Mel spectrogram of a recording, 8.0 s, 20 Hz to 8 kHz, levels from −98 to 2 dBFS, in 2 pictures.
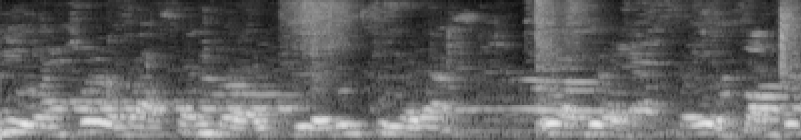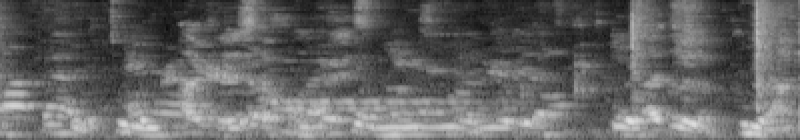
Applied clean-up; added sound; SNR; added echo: classical method WPE with log-MMSE.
